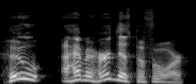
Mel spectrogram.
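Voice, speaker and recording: A man's voice: a little high, big pitch swings, normal speed, fairly bright tone, a little hiss or hum. A man chatting casually as the co-host of a podcast. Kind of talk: casual chat.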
